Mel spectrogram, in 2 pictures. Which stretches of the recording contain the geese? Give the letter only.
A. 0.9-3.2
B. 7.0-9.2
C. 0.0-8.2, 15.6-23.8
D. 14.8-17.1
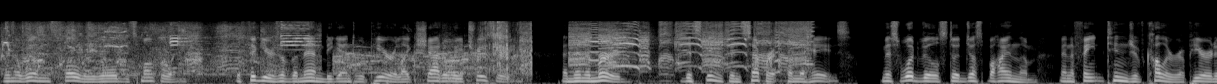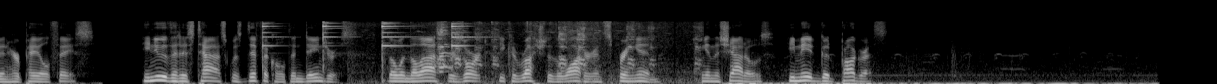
C.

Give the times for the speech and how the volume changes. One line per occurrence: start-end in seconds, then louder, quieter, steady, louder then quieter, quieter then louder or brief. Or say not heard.
0.0-21.0 steady.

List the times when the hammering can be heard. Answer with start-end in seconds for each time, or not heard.
14.8-17.1.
